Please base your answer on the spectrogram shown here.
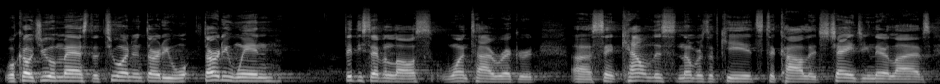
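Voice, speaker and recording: A man's voice: a little high, fairly even intonation, moderate pace. A man interviewing an honoree on stage at an awards dinner, asking upbeat, admiring questions. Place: large banquet hall. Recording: reverberant banquet hall.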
